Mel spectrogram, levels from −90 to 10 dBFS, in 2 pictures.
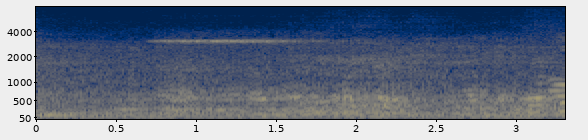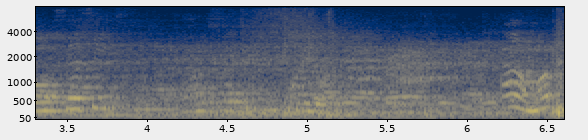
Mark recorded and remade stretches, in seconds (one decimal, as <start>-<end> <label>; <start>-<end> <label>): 0.0-1.3 recorded; 1.3-2.9 remade; 2.9-6.6 recorded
